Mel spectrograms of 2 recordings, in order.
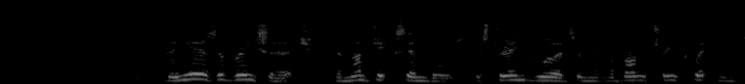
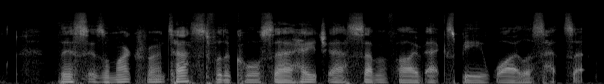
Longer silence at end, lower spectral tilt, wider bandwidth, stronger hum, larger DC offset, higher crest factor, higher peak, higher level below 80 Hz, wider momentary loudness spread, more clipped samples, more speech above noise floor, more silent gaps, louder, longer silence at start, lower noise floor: second, 0 s vs 0.2 s; about the same, -4.5 dB/octave vs -4 dB/octave; first, 16.5 kHz vs 12.5 kHz; neither; neither; about the same, 18 dB vs 20 dB; second, -32 dBFS vs -14 dBFS; second, -84 dBFS vs -56 dBFS; first, 13 LU vs 7 LU; neither; first, 28 dB vs 21 dB; neither; second, -49 LUFS vs -35 LUFS; first, 1.65 s vs 0.2 s; first, -77 dBFS vs -57 dBFS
